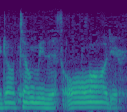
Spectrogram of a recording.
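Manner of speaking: normal talking voice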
